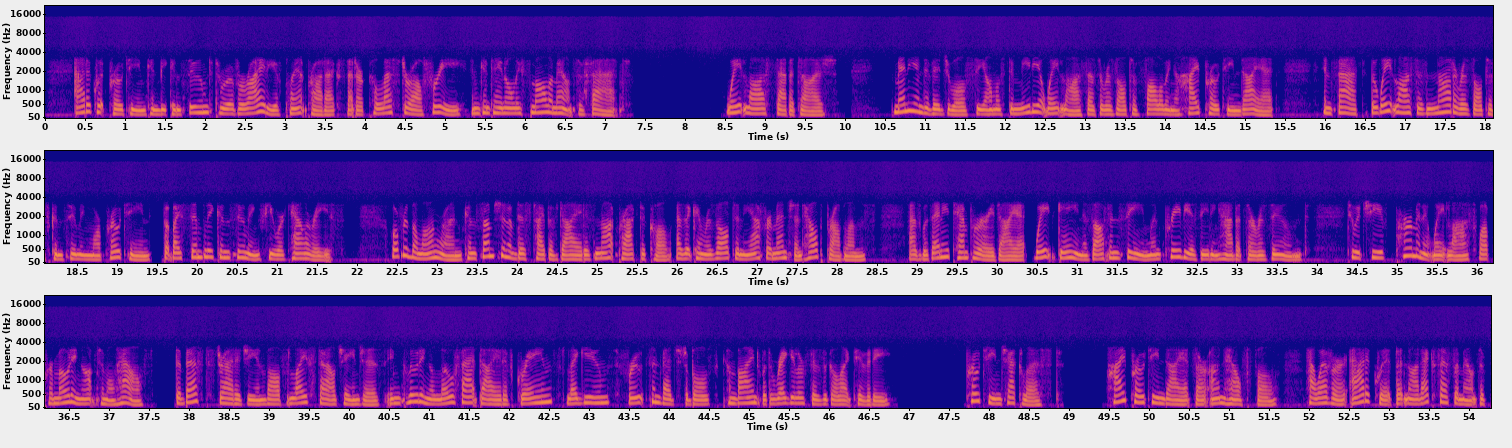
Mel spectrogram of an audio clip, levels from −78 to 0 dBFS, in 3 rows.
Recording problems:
high frequencies cut off; severe; nothing above 3 kHz
squashed, flat; somewhat
hiss; faint; throughout; 20 dB below the speech

